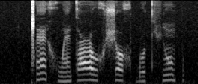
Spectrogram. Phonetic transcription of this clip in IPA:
ǁ ɛ̃˧˥˧ x w ɛ̃˩˧ t ʕ o˦˨ x ʃ ɔ˦˨ x ɓ o˩˧ t ç õ˧˥˧ p

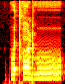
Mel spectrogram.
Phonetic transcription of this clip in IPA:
kʷ ʌ tʰ ũ ɖʱ uː

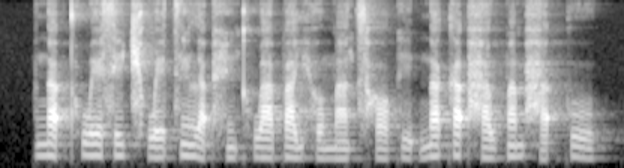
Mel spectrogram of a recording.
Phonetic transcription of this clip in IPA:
n̪ a˦ ʔ t̪ʰ w e˥˧ s i˦ t͡ɕʰ w e˧ t͡s ĩ˧ l a˨ ʔ h ĩ˧ kʰ w a˧ p a˧ j h o˧ m ã˧ t͡sʰ ɔ˨˩ k i˨ ʔ n̪ a˦ k a˦ ʔ h a˧ w p ã˦ m h a˨ ʔ k u˥˧

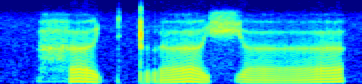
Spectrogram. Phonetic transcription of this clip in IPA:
h ɜ˧˩ c t r ɜ˩˧˩ ç ɜ˨˩˦

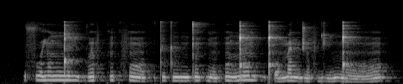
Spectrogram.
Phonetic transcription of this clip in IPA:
sʷ æ˥ j õ˥ ŋ͡ǃ iː˥˧ b l ə̃˥ f k ə̃˥ k f õ˥˧ | t i˥˧ t ŋ i˥˧ ŋ t õ˥ t b õ˨˩˦ k õ˥˧ ŋ͡ǃ õː˥ b ǃʼ o˨˩˦ m æ˥˧ n d͡ʒ õ˨˩˦ f ɡ iː˨˩˦ ŋ͡ǃ õː˨˩˦

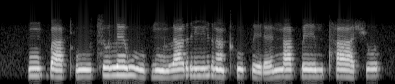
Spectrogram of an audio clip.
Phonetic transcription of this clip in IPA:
ũ˨ ɓ a˨ kʼ uː˨ t͡s ʊ˦ l ɛ˦ w uː˨ ɓ ũ˨ l a˦ r ĩ˦ r ã˦ kʰ u˦ p e˨ ɾ ɛ˦ ŋ a˦ k͡p eː˦ m tʰ aː˦˨ ʃ ʊ˦

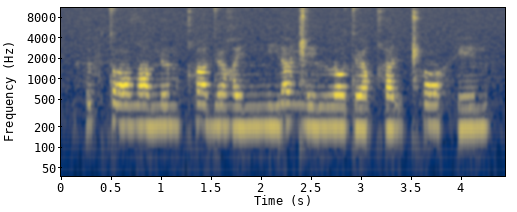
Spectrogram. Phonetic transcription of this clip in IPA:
h ə f t ɔ ðˤ a n̪ ə m qʰ ɔ d œ ʁ e nː i ɾ a ŋ͡ǁ e lː ɔ t œ qʰ ə r ǁʰ ɔ h e m

